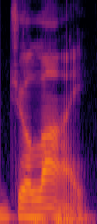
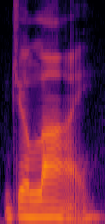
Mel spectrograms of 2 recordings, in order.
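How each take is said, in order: No difference in how they are said.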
